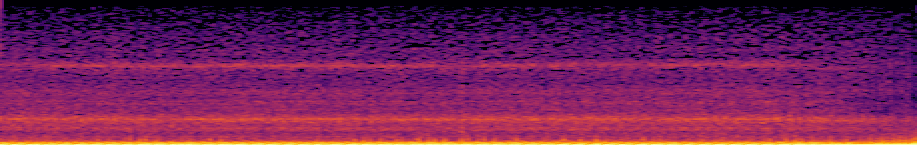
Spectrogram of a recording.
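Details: At idle: loud, lumpy idle with an uneven pulse around three beats a second that never settles into a smooth rhythm; rough idle.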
